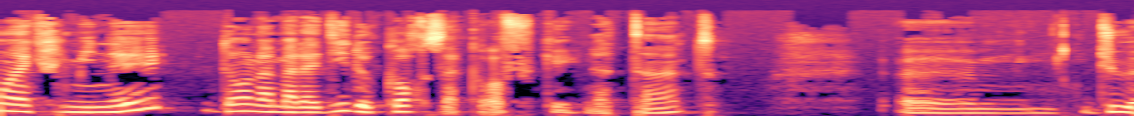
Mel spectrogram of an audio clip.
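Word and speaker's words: Korsakoff: soit avec 2 f en tous les cas ça se prononce korsakov en avant encore de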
